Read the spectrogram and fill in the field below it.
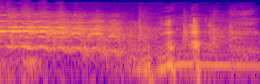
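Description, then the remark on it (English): A horse whinnies loudly, a long shrill neigh that wavers and trails off into lower snorting tones, heard on its own. “Horse of truth. Horse of truth. Horse of truth. Is galloping his way through Zany's here tonight”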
